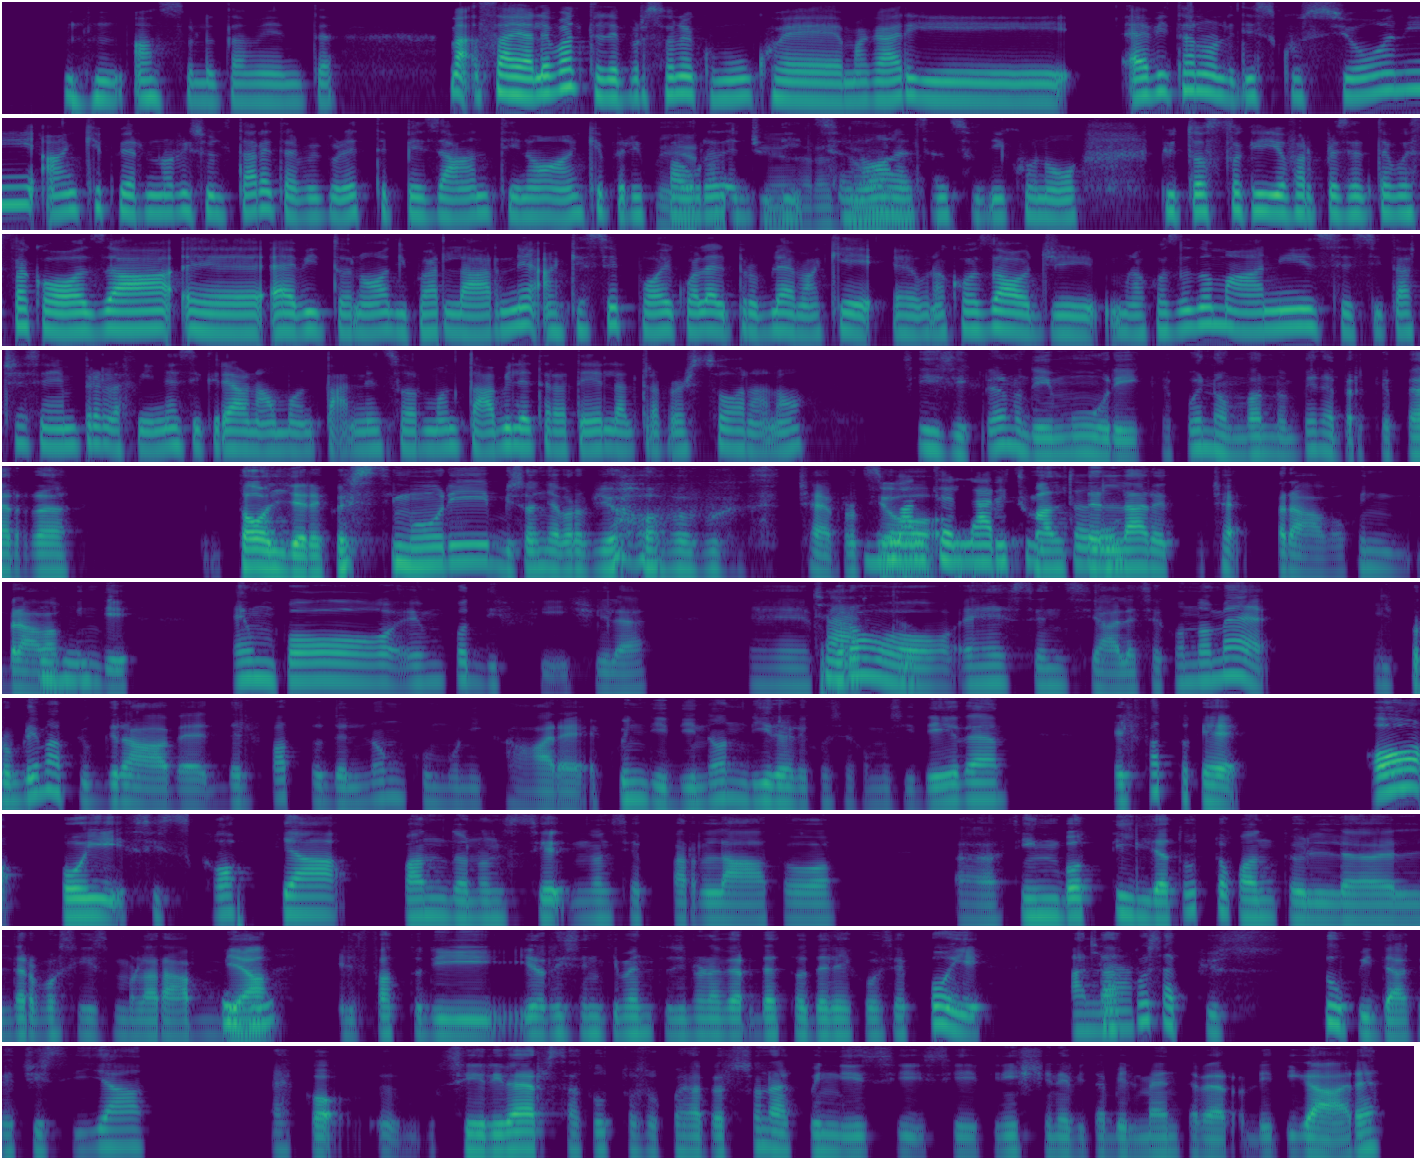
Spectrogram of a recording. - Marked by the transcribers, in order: laughing while speaking: "questi"; laughing while speaking: "propio"; "proprio" said as "propio"; chuckle; "cioè" said as "ceh"; "proprio" said as "propio"; "smantellare" said as "smaltellare"; "cioè" said as "ceh"
- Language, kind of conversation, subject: Italian, podcast, Come bilanci onestà e tatto nelle parole?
